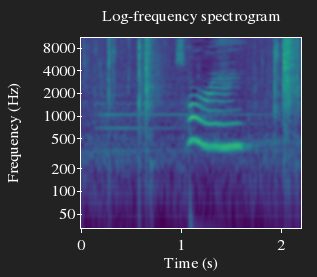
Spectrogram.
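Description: A few light clicks, then about a second in a short wordless vocal sound from a woman's voice: a quick rise in pitch, then a note held for about half a second.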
